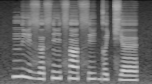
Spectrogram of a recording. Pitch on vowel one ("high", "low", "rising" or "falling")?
falling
